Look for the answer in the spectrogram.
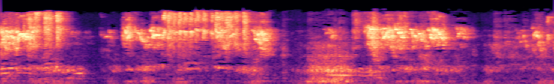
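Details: Budgerigars on a breeding farm chatter in rapid, overlapping chirps and grating warbles, loud stretches broken by several short pauses, with faint fluttering underneath.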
